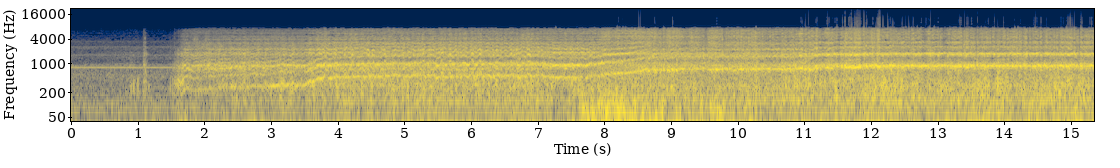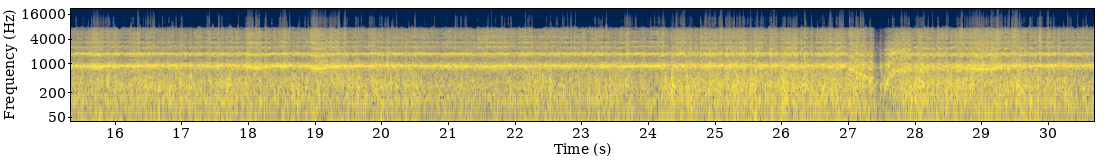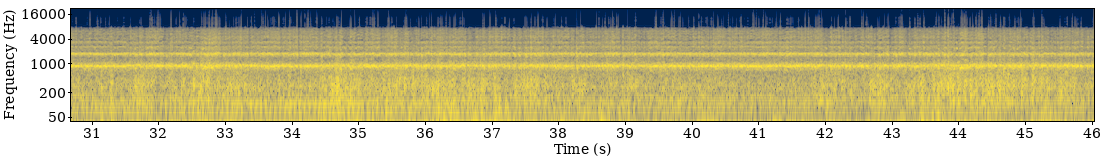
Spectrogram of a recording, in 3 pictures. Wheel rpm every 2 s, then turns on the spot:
10, 60, 110, 120, 180, 200, 230, 230, 230, 230, 230, 230, 230, 160, 210, 230, 230, 230, 230, 230, 230, 230, 230.
none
